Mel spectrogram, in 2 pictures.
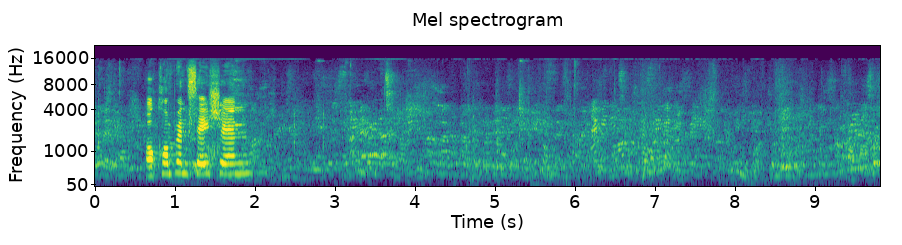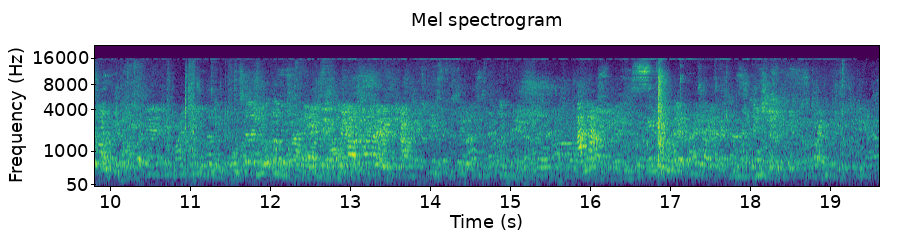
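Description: Teenagers chatter and murmur together in a room.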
